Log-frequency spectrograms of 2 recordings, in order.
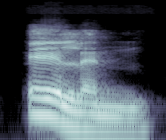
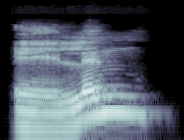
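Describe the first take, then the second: First: Έλεν with an open e, elen; teacher demo of έλεν; example word. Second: Έλεν again, slowly, open e; teacher repeats έλεν. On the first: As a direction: say έλεν clearly. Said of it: "παράδειγμα". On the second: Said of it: "Έλεν σημαίνει". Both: Shown as a demonstration.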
